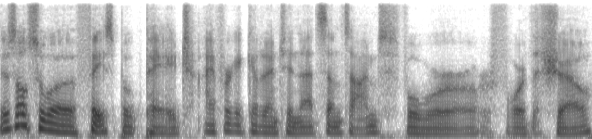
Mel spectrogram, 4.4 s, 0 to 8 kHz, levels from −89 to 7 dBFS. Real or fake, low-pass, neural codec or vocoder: fake; 7.2 kHz; codec, 16 kHz in and 24 kHz out, 0.4 kbps, LongCat-Audio-Codec, fine tuned four codebook decoder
